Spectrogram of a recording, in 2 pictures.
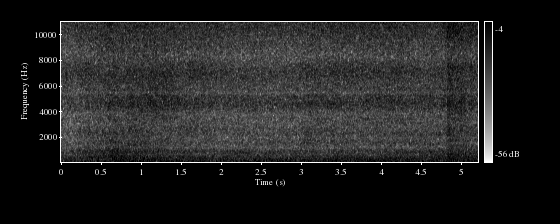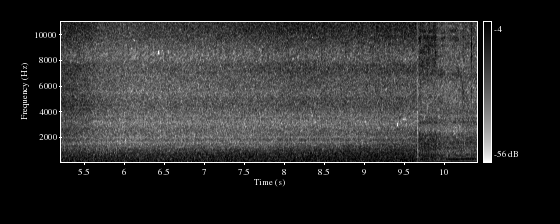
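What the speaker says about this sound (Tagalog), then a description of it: "Lakas kasi ng alo, no? Matatangay ka dito." Strong ocean waves crash onto a beach at San Juan, La Union, as a constant, loud roar of surf mixed with wind buffeting the microphone, with no voices.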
